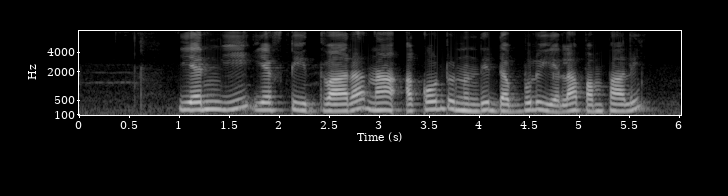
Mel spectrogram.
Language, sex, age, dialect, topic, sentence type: Telugu, female, 25-30, Southern, banking, question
